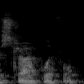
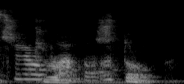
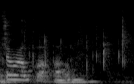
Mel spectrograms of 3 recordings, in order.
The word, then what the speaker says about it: stroopwafel: And it said stroop, like a rope. I remember. Stroopwafel.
